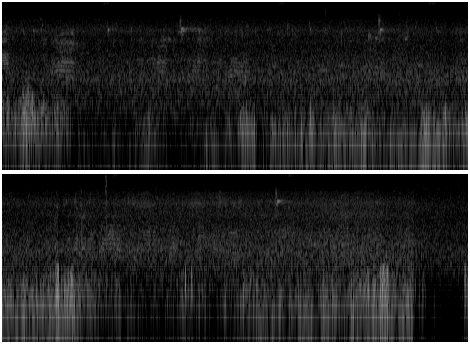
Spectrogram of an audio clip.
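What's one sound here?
Wind gusts rumble across the water outdoors.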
